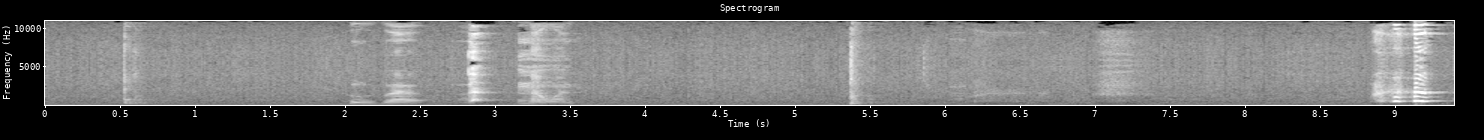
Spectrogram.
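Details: Several short, abrupt voiced gulps spaced irregularly in a quiet room, louder burst at end; a woman with hiccups that began about a minute before recording.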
